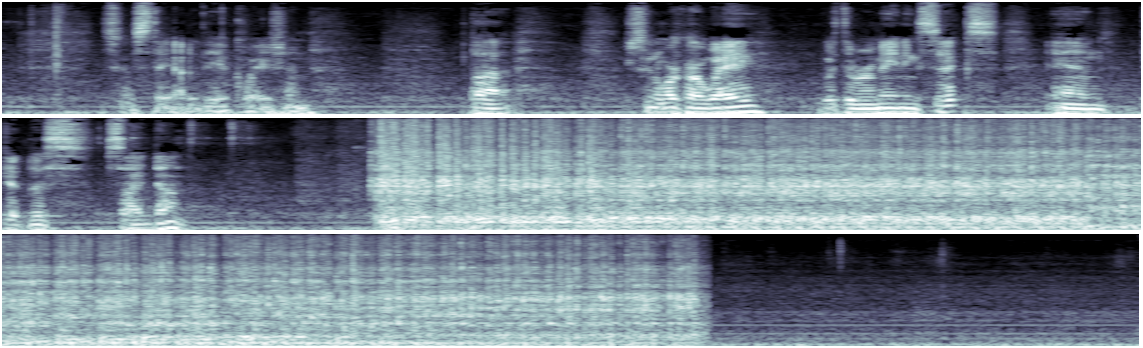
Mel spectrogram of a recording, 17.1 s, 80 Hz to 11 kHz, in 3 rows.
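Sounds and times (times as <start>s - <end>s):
heat gun fan blowing: 7.5s - 15.0s.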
